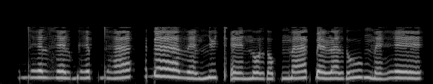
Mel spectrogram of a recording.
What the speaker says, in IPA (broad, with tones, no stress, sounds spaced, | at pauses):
dʱ e˨ l z e˨ l ɡʱ e˨ p dʱ ɛ˨˦ | ɠ ɛː˦˨ v e˨ l n y˦ tʼ eː˨ n o˨ l ɾ o˨ p ŋ͡m ɛː˨˦ k͡p e˨ ɭ ɛ˨ l ɾ uː˦ ŋ͡m e˨ ɦ e˦˨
